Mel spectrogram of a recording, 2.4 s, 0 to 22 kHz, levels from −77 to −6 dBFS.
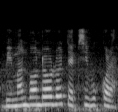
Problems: constant background noise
